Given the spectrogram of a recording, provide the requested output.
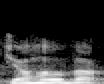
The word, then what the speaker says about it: Jehovah: It can be pronounced Jehovah or Yahweh.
